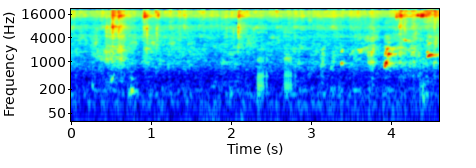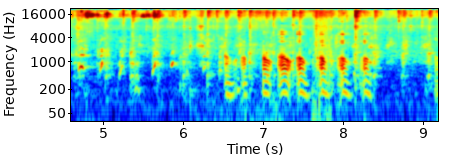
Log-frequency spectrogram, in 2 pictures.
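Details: Pit Bull dog in Thailand giving a quick run of short, whining yelps, roughly four per second, each with a bending, nasal tone, after scattered quieter sounds; people talk in Thai nearby.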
